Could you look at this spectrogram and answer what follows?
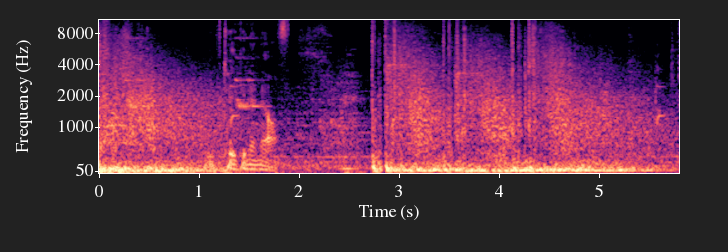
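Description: Naval gunfire salvo in the World of Warships, tier 10 cruiser Salem in battle: a loud continuous rumble of cannon fire and explosions with a sharp boom near the middle, while someone talks over it.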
